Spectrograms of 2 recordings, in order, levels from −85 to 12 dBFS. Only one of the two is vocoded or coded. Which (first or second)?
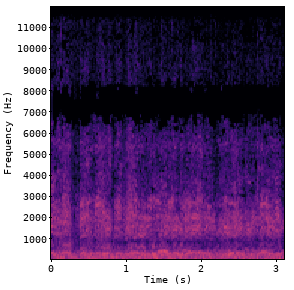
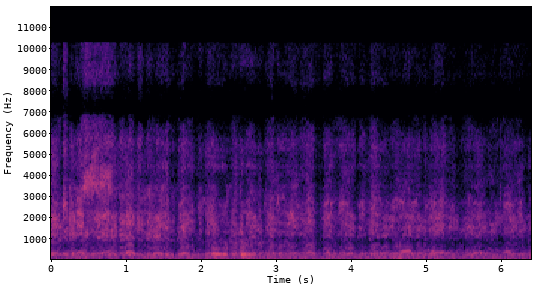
second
